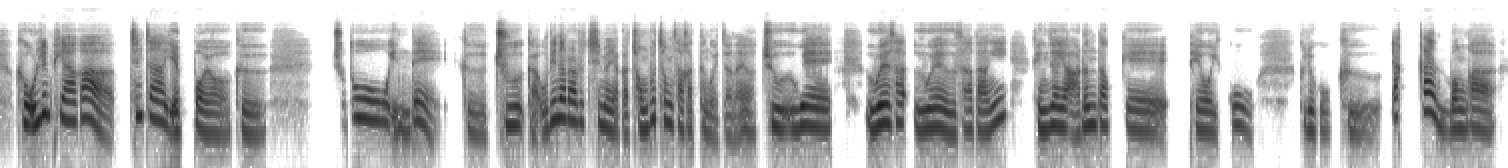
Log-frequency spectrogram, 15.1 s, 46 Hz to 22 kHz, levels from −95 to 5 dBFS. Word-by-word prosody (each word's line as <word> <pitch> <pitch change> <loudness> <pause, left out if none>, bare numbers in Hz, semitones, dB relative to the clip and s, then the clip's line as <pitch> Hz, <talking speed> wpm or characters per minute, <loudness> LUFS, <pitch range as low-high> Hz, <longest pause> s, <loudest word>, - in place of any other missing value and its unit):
그 240 - +3
올림피아가 285 +2 +5
진짜 305 -5 +2
예뻐요. 180 -2 0
그 170 -3 -5 0.7
주도인데 265 -6 -1 0.2
그 170 -3 -9
주 225 - +3
그러니까 225 0 -1
우리나라로 270 -2 +3
치면 230 -3 -1
약간 - - -4
정부 200 +8 0
청사 240 -6 -1
같은 195 - -6
거 - - -7
있잖아요. 160 +3 -8
주 220 - -1 0.2
의회 210 -3 +4 0.4
의회 230 +5 +7
사 245 +1 0
의회 205 +1 +2
의사당이 195 - -2 0.2
굉장히 210 +1 +2
아름답게 220 - -2 0.2
되어 190 -3 -3
있고 195 +1 -7 0.4
그리고 195 -4 -6
그 400 - -10
약간 355 - +2
뭔가 200 +1 -1
215 Hz, 290 characters per minute, -22 LUFS, 195-260 Hz, 0.7 s, 의회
